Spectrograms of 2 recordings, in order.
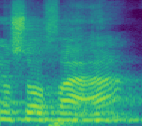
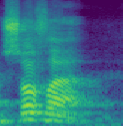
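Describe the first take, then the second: First: The word ends with a glottal stop. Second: The word ends on an open vowel. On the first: It means purity or cleanliness. The speaker calls it wrong. "Kalau kau mengatakan sofa'a, salah" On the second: It names the hill of Safa. The speaker calls it right. "tanpa ada hamzah di belakang"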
